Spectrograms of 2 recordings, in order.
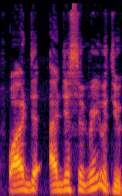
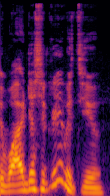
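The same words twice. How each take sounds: First: Fast, tripping disagreement, stumbling on "di-"; hurried objection. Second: Said in the usual way. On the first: Acted. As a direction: rush it out, tripping over "disagree". Neighbors quarrelling in sketch.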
